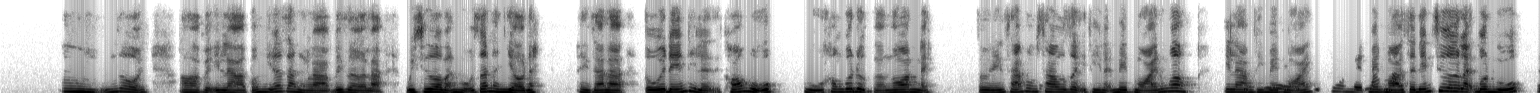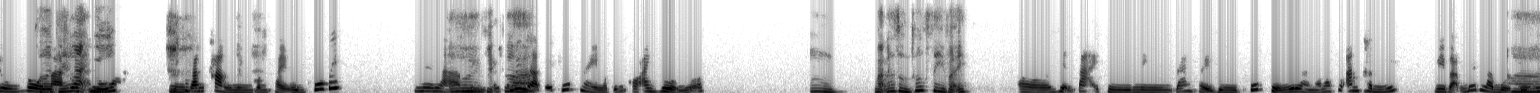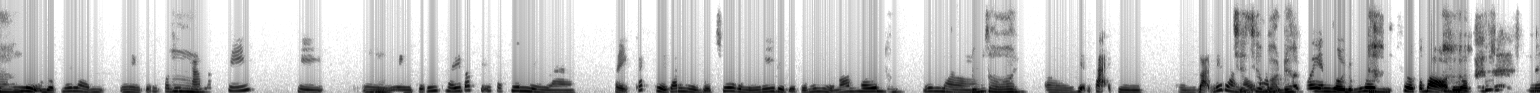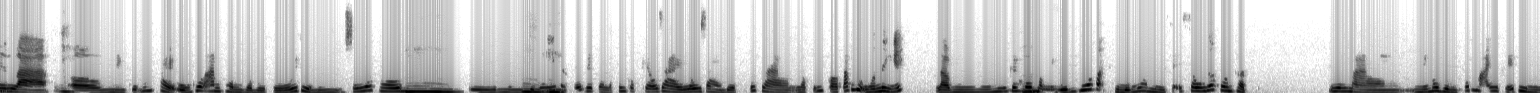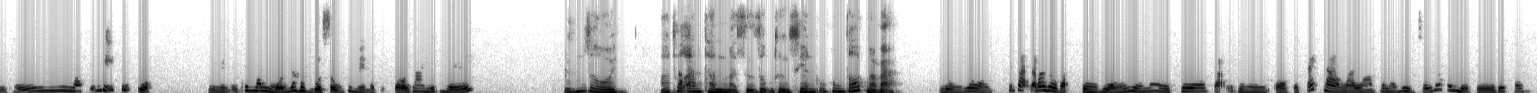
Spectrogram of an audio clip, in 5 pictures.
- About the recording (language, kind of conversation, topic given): Vietnamese, advice, Ngủ trưa quá nhiều ảnh hưởng đến giấc ngủ ban đêm của bạn như thế nào?
- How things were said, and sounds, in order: other background noise; tapping; static; distorted speech; background speech; chuckle; chuckle; laugh; laughing while speaking: "là cuộc sống"; unintelligible speech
